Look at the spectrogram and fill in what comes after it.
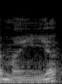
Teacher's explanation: الف کے برابر لمبا کریں گے، یہدی، میم یا زبر مئی، نون ساکن کے بعد یا حروف یرملون میں سے ہے، ادغام مع الغنہ ہوگا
